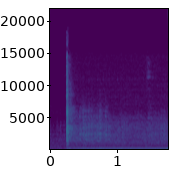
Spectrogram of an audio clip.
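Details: Portable suction machine in a nursing skills lab demonstration of sterile suctioning, after 30 seconds of preoxygenation. A click, then a steady low motor hum as it switches on and runs. Negative pressure is 120–150 for adults and 80–100 for children.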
